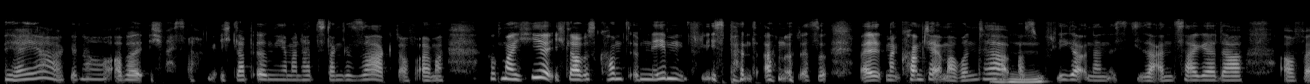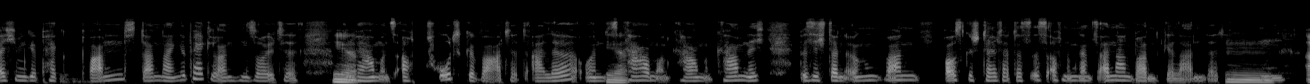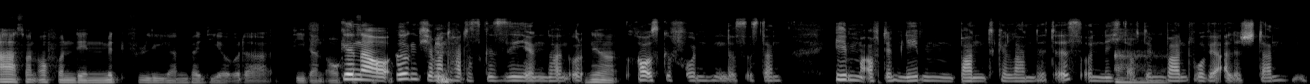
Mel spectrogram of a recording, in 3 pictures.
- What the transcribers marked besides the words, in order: laughing while speaking: "Nebenfließband an oder so"; tapping; other background noise; throat clearing; drawn out: "Ah"
- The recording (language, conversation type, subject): German, podcast, Was war dein schlimmstes Gepäckdesaster?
